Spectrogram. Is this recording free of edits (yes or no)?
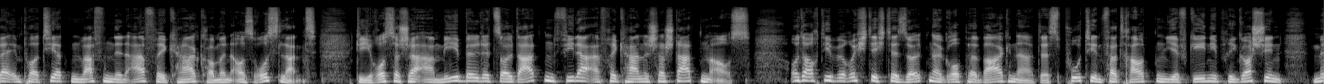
yes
